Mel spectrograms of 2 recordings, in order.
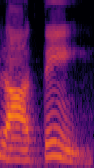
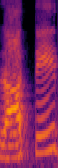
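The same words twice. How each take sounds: First: The final vowel is nasal. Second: The final vowel is plain, not nasal. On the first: The speaker calls it right. "हम क्या बोलते हैं?" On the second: The speaker calls it wrong. "रातें नहीं आता है"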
